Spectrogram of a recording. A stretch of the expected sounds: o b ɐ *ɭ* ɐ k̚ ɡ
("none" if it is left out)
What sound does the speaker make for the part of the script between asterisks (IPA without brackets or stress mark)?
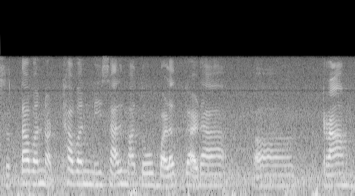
ɭ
